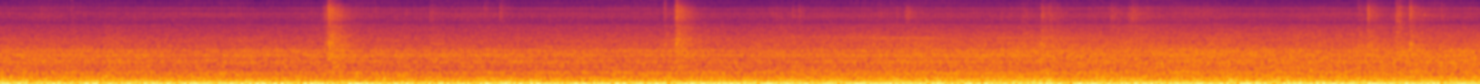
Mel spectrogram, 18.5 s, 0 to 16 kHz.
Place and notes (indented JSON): {
  "title": "Traffic and repairs in the pavement",
  "latitude": "41.39",
  "longitude": "2.15",
  "altitude": "71",
  "timezone": "Europe/Madrid"
}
